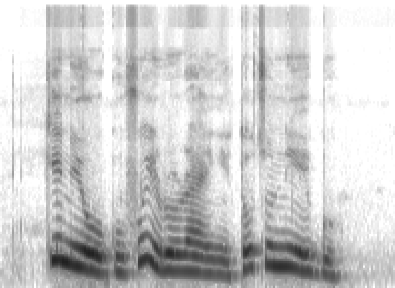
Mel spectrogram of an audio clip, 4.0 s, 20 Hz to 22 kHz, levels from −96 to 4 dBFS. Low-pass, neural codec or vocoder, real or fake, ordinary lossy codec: 19.8 kHz; none; real; Opus, 24 kbps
